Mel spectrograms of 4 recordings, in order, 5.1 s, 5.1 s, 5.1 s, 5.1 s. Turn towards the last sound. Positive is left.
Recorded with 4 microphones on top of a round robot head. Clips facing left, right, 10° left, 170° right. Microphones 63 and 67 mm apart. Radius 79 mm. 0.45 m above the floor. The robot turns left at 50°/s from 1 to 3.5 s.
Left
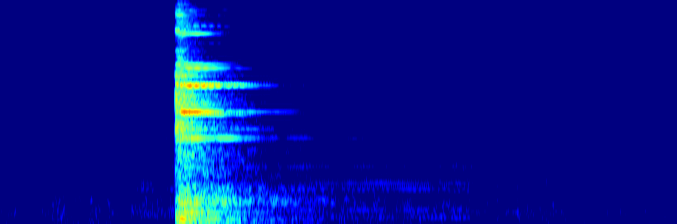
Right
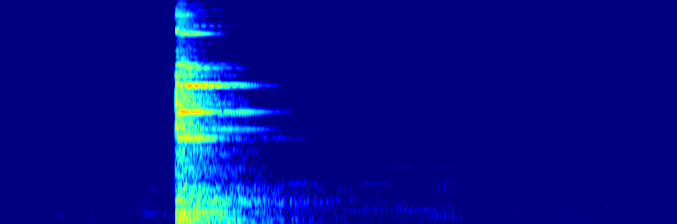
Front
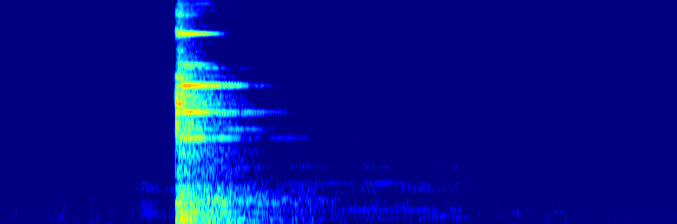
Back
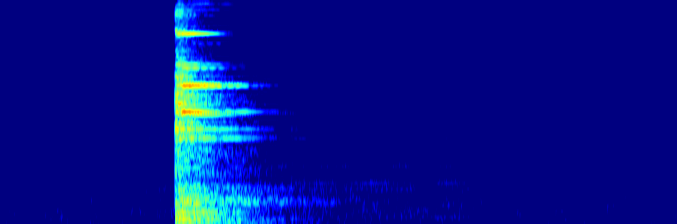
turn(degrees=75)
